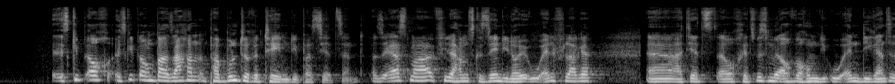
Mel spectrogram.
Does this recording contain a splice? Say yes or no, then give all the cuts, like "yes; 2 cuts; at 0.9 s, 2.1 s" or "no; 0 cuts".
yes; 1 cut; at 6.4 s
